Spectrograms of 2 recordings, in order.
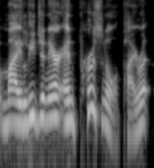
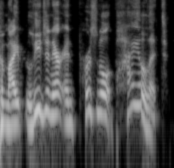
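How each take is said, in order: First: Says "pirate" for "pilot", slipping on the word; "pirate" said in place of "pilot"; misreading. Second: Said in the usual way. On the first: Real, not acted. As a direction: reads "pilot" as "pirate" by mistake.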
